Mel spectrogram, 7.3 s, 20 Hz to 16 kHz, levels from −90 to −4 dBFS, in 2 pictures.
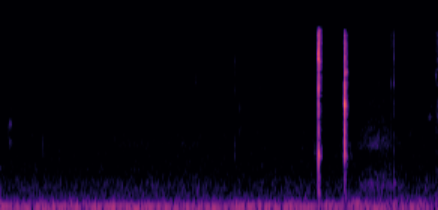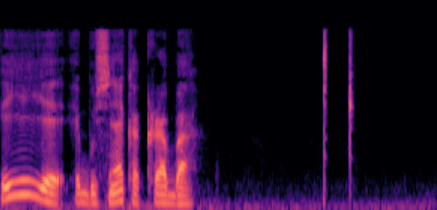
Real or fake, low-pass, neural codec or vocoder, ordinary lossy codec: fake; 9.9 kHz; vocoder, 22.05 kHz, 80 mel bands, WaveNeXt; MP3, 48 kbps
